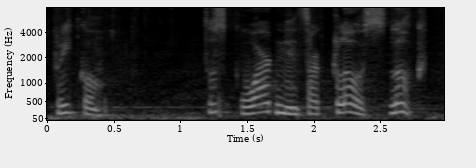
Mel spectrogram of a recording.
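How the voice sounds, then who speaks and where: A woman's voice: mid-range voice, measured pace, a little mellow, a little hiss or hum, lightly acted. A woman playing an earnest, focused rebel leader in a video game, briefing in a businesslike way. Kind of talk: video game cutscene acting.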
